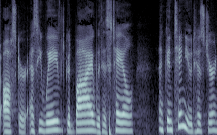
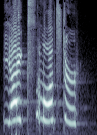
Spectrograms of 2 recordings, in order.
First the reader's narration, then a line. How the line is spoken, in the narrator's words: Oscar yelled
